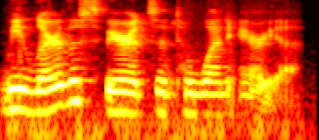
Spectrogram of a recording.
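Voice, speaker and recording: A woman reading the part of an exasperated, dry male teacher in a story, muttering and deadpan. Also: fairly low pitch, moderate pace, creaky. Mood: weary, deadpan.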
